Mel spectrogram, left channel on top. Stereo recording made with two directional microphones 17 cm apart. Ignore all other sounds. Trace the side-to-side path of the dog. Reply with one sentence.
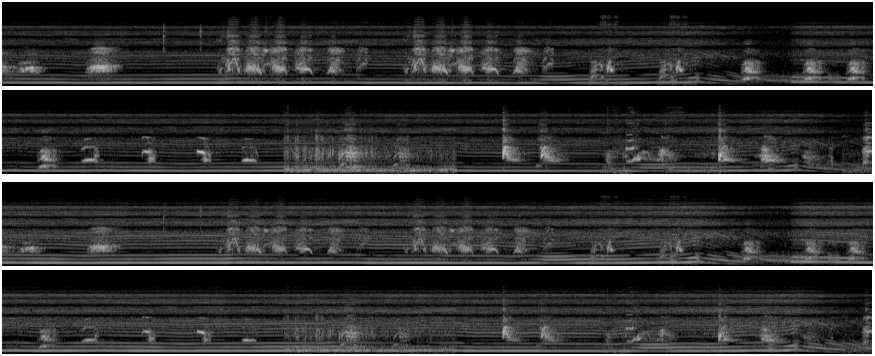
You can hear the dog stay in one place.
